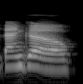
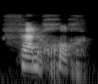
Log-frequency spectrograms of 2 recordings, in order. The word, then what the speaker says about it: Van Gogh: I absolutely believe that you can and should pronounce it Van Gogh, but I find it extremely funny that it is, in fact, according to the Dutch, pronounced Van Gogh.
